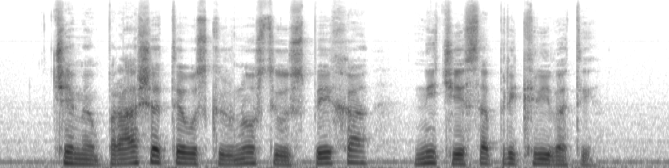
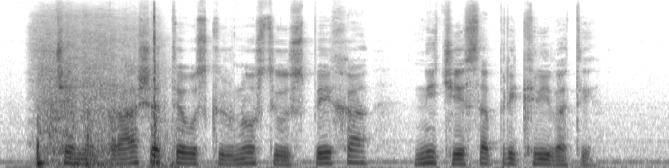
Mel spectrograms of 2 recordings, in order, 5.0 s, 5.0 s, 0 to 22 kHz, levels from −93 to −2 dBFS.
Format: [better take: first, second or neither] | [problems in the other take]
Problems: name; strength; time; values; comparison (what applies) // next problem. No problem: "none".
first | background sound (Drawer open or close); 2 dB below the speech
